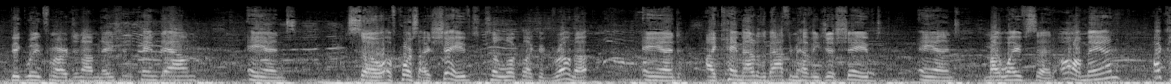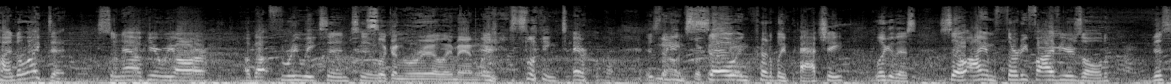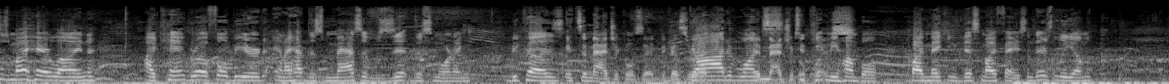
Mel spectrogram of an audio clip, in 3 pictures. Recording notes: We were broadcasting LIVE from the happiest place on earth, Walt Disney World. Our wives and kids were with us, and we were only interrupted by fireworks one time!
